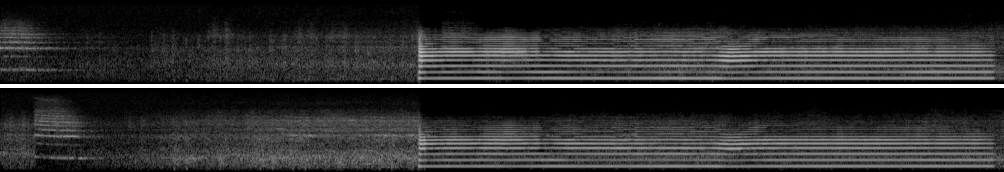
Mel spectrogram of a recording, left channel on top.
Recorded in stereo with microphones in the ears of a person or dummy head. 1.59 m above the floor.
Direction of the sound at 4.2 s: 25° left (ahead or behind).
